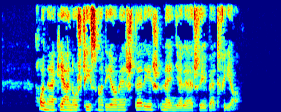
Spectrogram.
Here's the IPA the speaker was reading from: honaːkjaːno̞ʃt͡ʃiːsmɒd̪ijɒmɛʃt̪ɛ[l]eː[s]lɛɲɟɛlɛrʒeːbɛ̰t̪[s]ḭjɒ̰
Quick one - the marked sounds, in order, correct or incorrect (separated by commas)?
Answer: incorrect, incorrect, incorrect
